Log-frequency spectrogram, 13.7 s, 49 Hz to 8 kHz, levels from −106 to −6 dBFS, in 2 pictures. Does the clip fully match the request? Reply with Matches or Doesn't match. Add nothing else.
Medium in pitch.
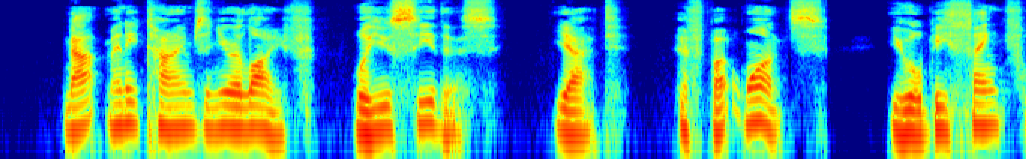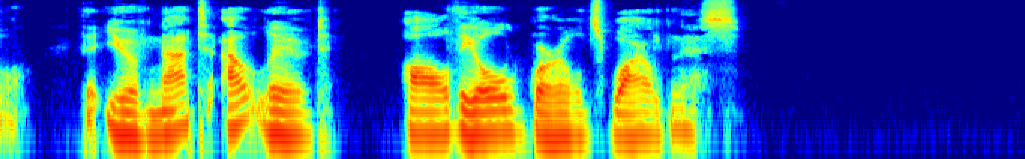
Doesn't match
